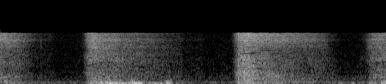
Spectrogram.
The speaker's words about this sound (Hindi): गहरा सांस भरेंगे, जब आप फास्ट कर रहे हैं तो सांस गहरा नहीं भर पाएंगे, इसलिए फास्ट नहीं करना है, गहराई से सांस भरना है।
